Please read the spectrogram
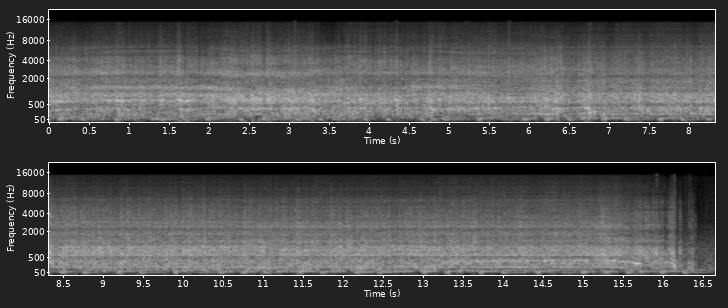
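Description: Countertop electric blender running steadily at full speed, puréeing sliced banana for a smoothie, then cutting off at the very end.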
